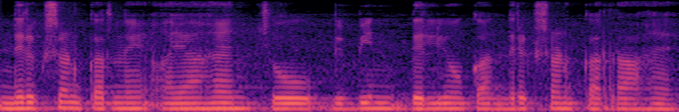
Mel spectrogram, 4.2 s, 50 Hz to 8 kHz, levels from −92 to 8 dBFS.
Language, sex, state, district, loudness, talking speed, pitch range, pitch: Hindi, male, Uttar Pradesh, Hamirpur, -29 LUFS, 170 wpm, 140-145 Hz, 145 Hz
